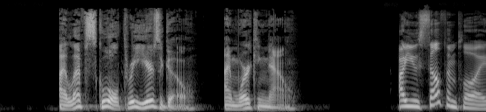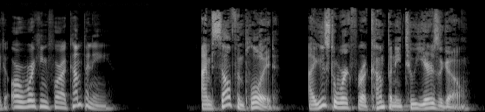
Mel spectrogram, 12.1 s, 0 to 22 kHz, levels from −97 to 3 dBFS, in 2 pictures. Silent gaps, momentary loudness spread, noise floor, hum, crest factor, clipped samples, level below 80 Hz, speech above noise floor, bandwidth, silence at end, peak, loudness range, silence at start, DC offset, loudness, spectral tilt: none; 13 LU; -87 dBFS; none; 22 dB; under 0.1%; -84 dBFS; 61 dB; 16.5 kHz; 0.2 s; -6 dBFS; 6 LU; 0.75 s; under 0.1%; -26 LUFS; -4 dB/octave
